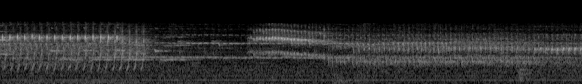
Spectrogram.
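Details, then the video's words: Waterslager Malinois canary from Veliko Gradiste, Serbia, giving a fast buzzy trill, a brief pause, then a swelling bright whistle that melts into lower bubbling rolled tones. "Waterslager Malinois Canary"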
